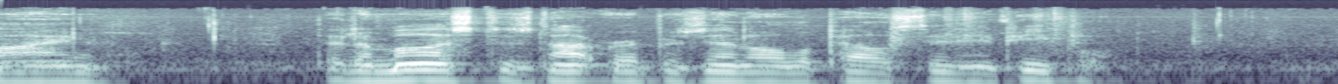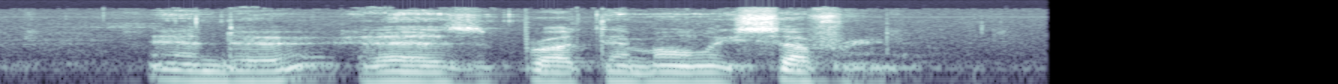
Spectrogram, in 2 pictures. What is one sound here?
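An elderly man speaks calmly and haltingly into a microphone.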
